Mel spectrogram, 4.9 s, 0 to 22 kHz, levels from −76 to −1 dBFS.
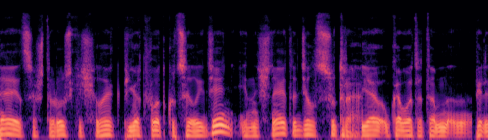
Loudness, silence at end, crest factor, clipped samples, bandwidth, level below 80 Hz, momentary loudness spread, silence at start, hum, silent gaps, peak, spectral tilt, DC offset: -20 LUFS; 0 s; 12 dB; under 0.1%; 16 kHz; -40 dBFS; 3 LU; 0 s; none; none; -6 dBFS; -5.5 dB/octave; 0.2%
